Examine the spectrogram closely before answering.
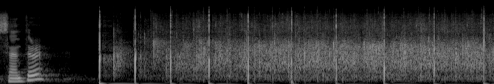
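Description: An audience applauds steadily, with loud nearby claps.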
